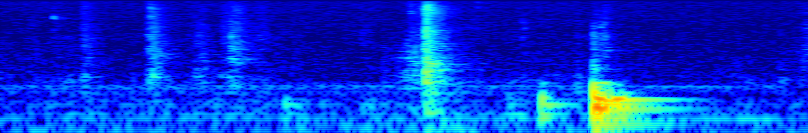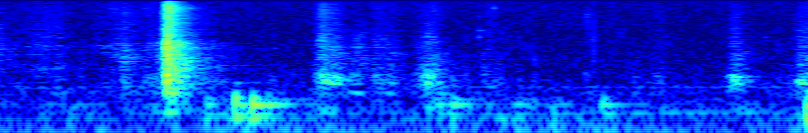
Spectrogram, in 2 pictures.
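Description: Tablets in fabric-covered kickstand cases and their detachable keyboards handled on a wooden tabletop: a few light clicks and taps, with one heavier thump about three seconds in as a tablet is set down, and another sharp click about two seconds later.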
